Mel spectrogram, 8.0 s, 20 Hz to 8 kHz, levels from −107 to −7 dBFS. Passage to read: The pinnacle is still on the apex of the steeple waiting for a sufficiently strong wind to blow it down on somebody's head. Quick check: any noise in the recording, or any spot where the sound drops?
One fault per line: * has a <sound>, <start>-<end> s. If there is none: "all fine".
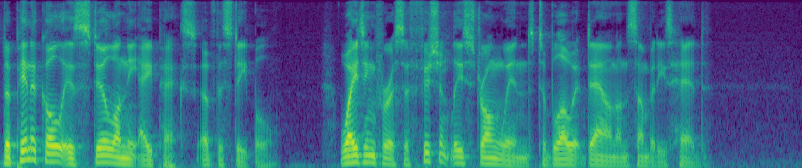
all fine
